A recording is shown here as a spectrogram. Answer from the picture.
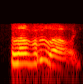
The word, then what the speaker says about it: Lovullo: Lovullo, yes.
